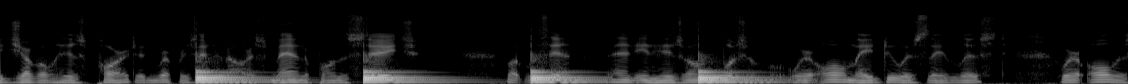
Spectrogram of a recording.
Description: Clock strike, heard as a bell, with room echo and speech in English. 4. Four o'clock.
